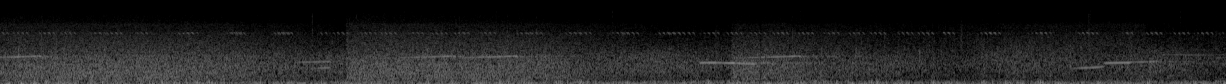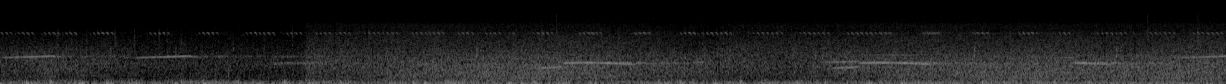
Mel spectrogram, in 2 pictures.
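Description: Faint high-pitched chirping that pulses evenly throughout, with short whistled upward chirps every second or two, over a steady background hiss.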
